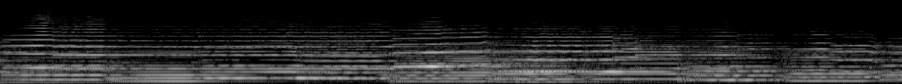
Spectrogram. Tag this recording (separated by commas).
Cello, Music, Musical instrument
